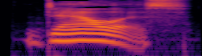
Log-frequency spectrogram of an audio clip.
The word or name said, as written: dallas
